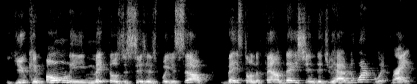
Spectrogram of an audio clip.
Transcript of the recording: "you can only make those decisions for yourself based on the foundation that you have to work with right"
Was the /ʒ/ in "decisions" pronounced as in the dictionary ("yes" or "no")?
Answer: yes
